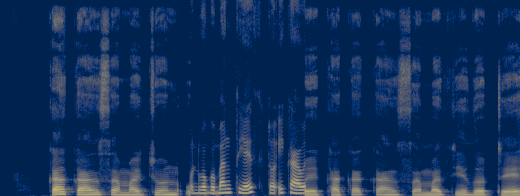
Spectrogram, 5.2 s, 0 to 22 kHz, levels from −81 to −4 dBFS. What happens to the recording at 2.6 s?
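At 2.6 s the speech is in the middle of audio read two samples at a time (double speed), which runs from 1.90 to 3.05 s, just after "kansa machon". Each pair of samples is taken as one frame, so the passage plays at 2x speed and a full octave (12 semitones) higher. Unlike a pitch shift alone, tempo and pitch rise together.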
